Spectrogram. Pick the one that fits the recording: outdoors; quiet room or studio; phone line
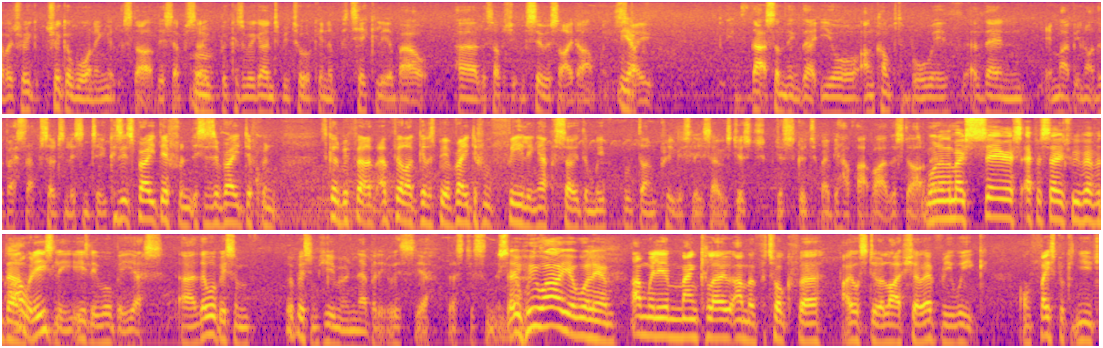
outdoors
